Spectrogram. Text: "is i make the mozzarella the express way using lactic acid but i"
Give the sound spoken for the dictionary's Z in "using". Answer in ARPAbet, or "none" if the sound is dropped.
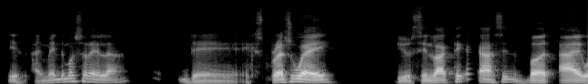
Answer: S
